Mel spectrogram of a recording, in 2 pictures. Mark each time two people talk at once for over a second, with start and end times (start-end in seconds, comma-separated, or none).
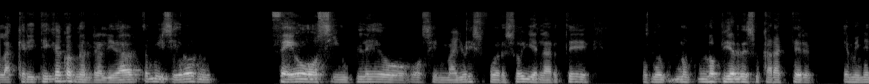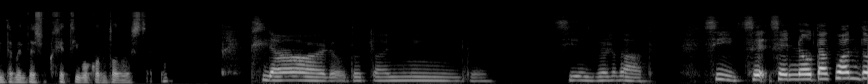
none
